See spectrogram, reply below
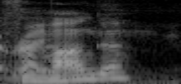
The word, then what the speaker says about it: Fermanagh: Fermanagh. – Yeah, that's definitely not it. – Yeah. – Do you have the spelling? – Yeah, it's Fermanagh. – That sounds close. Yeah, Fermanagh. Right. Fermanagh.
